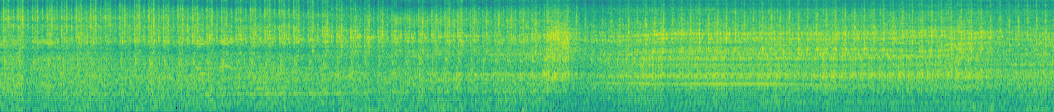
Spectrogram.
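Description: Case crawler dozer's engine running just after being started. A little past halfway there is a brief louder burst and the sound changes abruptly, settling into a steadier, fuller running note.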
